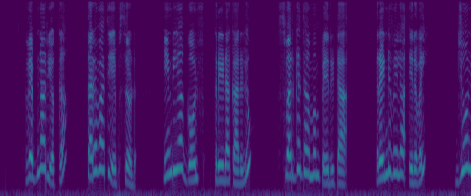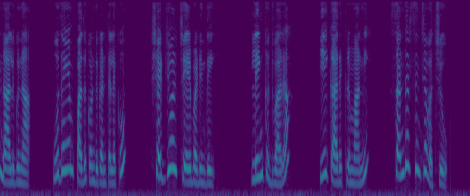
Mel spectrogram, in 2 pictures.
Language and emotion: Telugu, neutral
